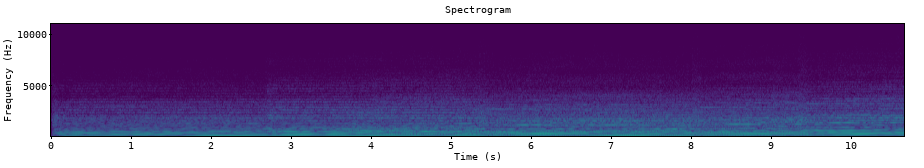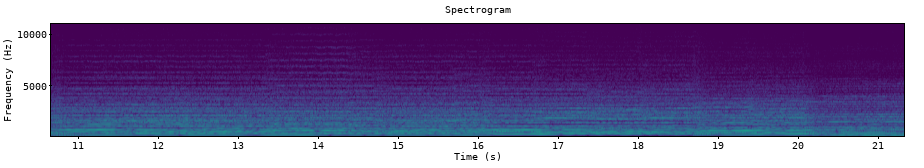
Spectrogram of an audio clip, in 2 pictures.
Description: II. Adagio: Sehr feierlich (Very solemnly)
The third theme (bar 53) is characteristic of a funeral march, combining C minor and A major and providing a somber contrast to the preceding love song:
